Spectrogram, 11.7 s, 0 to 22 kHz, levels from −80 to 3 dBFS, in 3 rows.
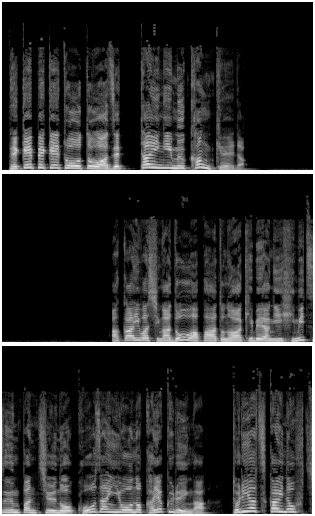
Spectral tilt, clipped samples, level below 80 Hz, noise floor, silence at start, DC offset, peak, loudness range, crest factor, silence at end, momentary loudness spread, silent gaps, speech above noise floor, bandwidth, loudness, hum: -3.5 dB/octave; under 0.1%; -60 dBFS; -70 dBFS; 0.1 s; under 0.1%; -2 dBFS; 7 LU; 16 dB; 0 s; 7 LU; none; 53 dB; 19 kHz; -17 LUFS; none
